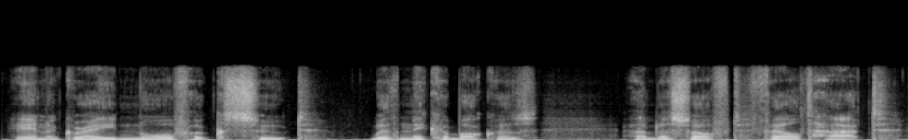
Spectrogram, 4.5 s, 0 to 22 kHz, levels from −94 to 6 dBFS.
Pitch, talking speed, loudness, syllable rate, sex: 95 Hz, 160 wpm, -18 LUFS, 4.2 syllables/s, male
